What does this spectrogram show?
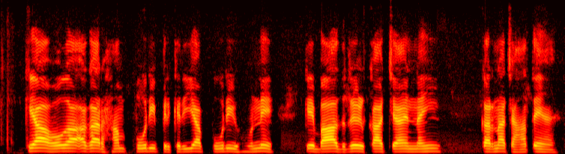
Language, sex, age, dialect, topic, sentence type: Hindi, male, 25-30, Awadhi Bundeli, banking, question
